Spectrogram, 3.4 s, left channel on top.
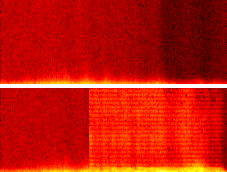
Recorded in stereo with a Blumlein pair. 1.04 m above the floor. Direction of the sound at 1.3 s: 45° right.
